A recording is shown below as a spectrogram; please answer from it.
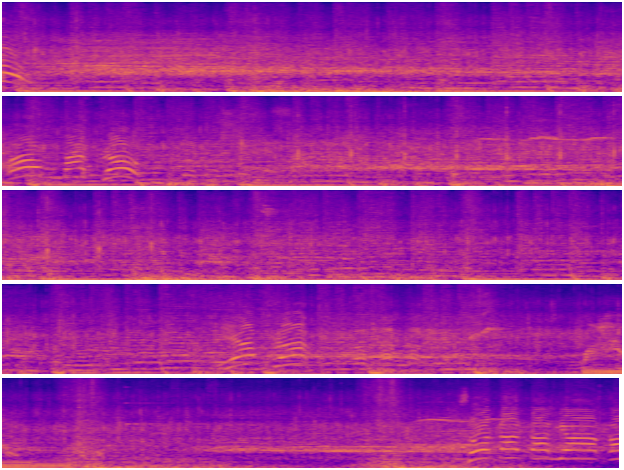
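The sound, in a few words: audience applause and cheering welcoming Kartik Aaryan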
